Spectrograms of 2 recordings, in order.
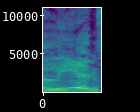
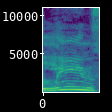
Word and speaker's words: lien: So this car was actually bought through a lien sale. A lien sale. I'm sorry, I forgot. Americans say lien. I say lien, but Americans say lien, so we're gonna go with lien right now though.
